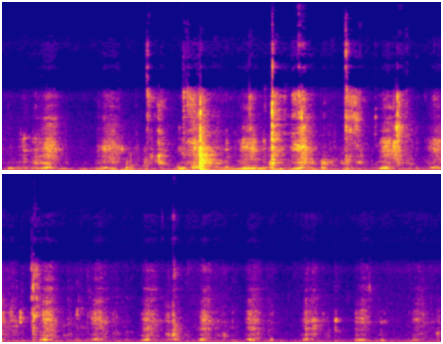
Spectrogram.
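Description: Close-up chewing of milk-soaked frosted corn flakes: a quiet run of small, irregular crunches, one sharper crunch about two seconds in.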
